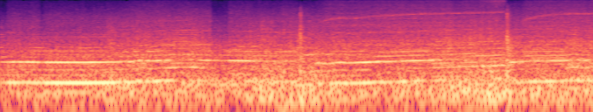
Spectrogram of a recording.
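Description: A race car engine drones at Road Atlanta during a long endurance run, a loud sustained engine tone from inside the car with pitch sweeping up through the gears and dropping at shifts, several rises and falls.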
